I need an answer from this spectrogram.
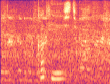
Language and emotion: Russian, sad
